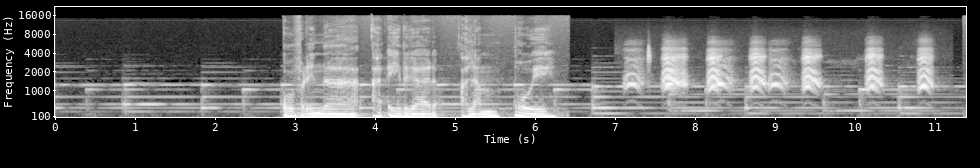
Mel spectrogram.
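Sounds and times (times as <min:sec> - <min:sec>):
speech: 0:02.8 - 0:06.4
raven cawing: 0:07.0 - 0:11.2.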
